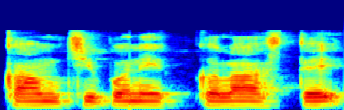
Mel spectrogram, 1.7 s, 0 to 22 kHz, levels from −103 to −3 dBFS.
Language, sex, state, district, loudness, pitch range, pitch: Marathi, male, Maharashtra, Dhule, -17 LUFS, 120-125 Hz, 120 Hz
